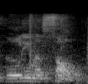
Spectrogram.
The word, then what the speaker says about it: limaçon: You've got the rotated hyperbola, and then the last one, the word is limaçon. Limaçon. Say it like you speak French.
